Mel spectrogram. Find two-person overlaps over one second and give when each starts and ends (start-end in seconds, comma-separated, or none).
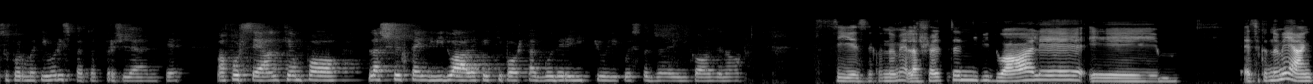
none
